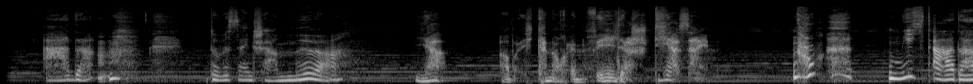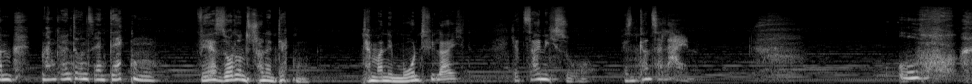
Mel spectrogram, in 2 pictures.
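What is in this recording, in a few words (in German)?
Hörspiel Renaissance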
